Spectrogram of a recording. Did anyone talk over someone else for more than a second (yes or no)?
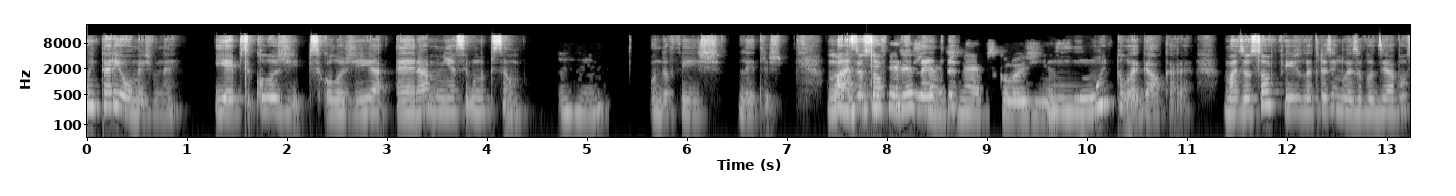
yes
